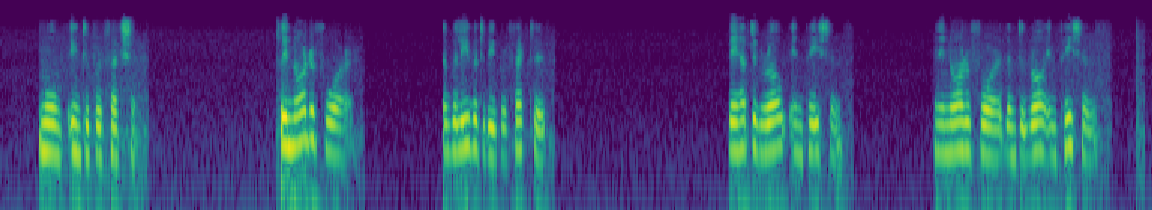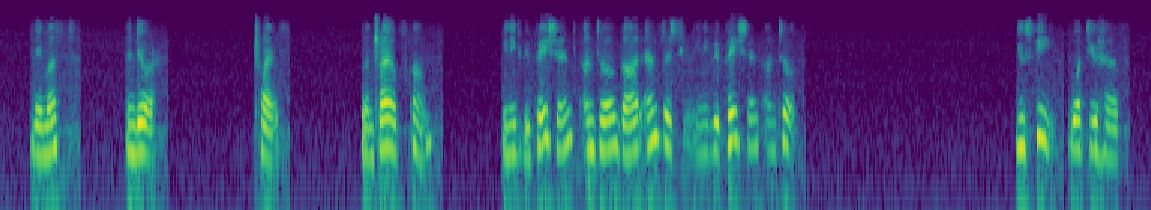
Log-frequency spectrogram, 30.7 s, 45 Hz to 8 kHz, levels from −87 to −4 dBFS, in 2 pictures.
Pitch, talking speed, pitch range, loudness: 195 Hz, 105 wpm, 185-215 Hz, -21 LUFS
